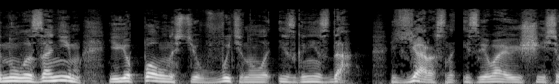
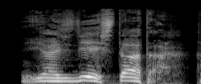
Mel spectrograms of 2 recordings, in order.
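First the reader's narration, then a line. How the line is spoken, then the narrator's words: Weak trembling voice. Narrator (Russian): отозвался Нефер слабым и дрожащим голосом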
